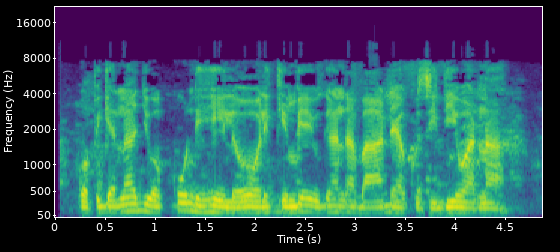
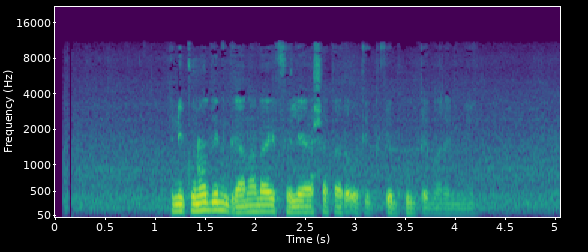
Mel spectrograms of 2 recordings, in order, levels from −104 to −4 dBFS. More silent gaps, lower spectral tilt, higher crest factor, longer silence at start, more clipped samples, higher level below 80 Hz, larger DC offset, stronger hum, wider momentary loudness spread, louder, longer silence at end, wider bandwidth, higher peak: neither; second, -4.5 dB/octave vs -8 dB/octave; second, 12 dB vs 20 dB; second, 0.05 s vs 1.15 s; neither; first, -50 dBFS vs -62 dBFS; neither; neither; second, 4 LU vs 18 LU; first, -12 LUFS vs -21 LUFS; second, 0.2 s vs 0.9 s; second, 8 kHz vs 11 kHz; first, 0 dBFS vs -4 dBFS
